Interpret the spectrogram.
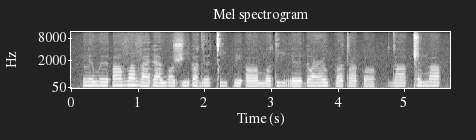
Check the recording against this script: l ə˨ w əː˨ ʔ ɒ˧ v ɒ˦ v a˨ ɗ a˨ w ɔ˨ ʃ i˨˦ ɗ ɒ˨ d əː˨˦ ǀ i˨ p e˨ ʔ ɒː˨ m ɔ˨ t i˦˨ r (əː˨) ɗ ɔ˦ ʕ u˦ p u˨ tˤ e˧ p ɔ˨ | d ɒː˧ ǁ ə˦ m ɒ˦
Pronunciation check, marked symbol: correct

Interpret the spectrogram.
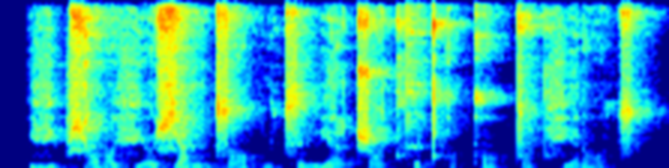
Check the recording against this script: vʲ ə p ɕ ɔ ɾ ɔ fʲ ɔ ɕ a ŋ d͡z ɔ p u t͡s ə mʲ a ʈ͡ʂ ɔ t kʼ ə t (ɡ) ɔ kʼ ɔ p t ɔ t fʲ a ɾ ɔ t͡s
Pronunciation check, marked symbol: correct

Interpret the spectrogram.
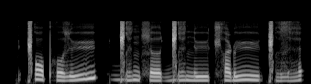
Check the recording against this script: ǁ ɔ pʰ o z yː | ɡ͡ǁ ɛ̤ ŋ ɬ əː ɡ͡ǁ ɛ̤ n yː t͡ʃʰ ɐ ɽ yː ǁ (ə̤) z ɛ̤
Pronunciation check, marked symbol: correct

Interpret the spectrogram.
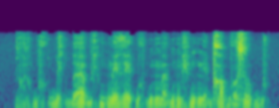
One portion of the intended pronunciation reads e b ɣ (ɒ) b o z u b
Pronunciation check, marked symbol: correct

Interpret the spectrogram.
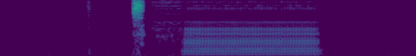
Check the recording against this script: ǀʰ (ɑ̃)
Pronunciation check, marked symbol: incorrect: ã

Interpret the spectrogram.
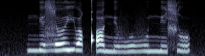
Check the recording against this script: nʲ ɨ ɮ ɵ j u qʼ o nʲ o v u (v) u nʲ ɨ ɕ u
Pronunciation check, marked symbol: correct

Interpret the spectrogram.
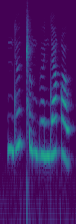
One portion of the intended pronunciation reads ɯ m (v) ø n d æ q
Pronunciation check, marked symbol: incorrect: b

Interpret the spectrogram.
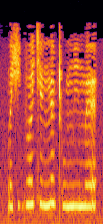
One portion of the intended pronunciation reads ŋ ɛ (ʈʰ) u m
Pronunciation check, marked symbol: correct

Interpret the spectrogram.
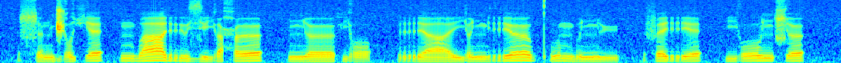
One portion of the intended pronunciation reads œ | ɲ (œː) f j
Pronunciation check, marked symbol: correct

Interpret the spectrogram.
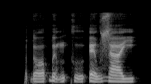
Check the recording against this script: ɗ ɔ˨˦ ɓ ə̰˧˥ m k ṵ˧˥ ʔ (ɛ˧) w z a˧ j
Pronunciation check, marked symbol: incorrect: ɛ˨˦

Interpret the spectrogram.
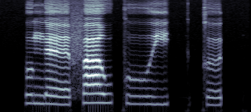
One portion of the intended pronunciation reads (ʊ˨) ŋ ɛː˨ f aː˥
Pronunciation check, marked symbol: incorrect: ʊ˧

